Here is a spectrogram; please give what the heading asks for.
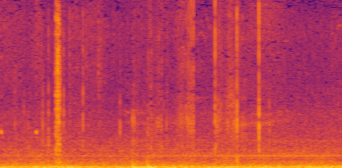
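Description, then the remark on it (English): A deep, steady engine rumble of a line of heavy trucks in traffic fills the scene, loud, with scattered clanks and hisses over the continuous low drone. “What y'all expect people to do in traffic?”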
